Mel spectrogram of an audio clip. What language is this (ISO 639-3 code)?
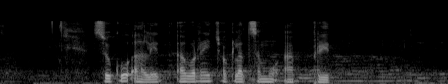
jav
